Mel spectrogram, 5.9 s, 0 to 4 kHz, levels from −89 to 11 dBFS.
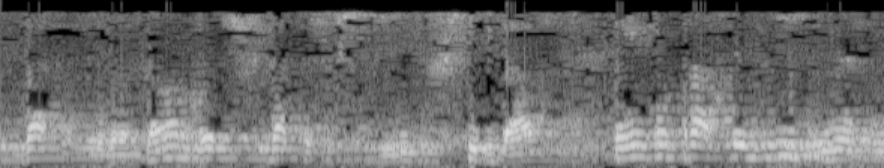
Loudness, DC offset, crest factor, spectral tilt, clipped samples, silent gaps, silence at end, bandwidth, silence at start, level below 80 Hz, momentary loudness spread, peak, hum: -13 LUFS; under 0.1%; 12 dB; -11 dB/octave; 0.2%; none; 0 s; 4 kHz; 0 s; -42 dBFS; 7 LU; 0 dBFS; none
